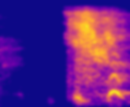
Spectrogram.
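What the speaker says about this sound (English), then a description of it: "sorry, I'm gonna sneeze" A single loud, close sneeze bursts out after a brief quiet pause and a faint breath.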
